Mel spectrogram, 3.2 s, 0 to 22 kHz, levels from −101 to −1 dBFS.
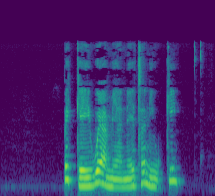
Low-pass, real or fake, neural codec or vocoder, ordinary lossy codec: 9.9 kHz; real; none; AAC, 48 kbps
